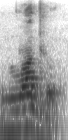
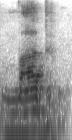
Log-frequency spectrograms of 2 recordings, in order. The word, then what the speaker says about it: Madhu: You have to be careful with the pronunciation, Madhu, not Madhu. Then another meaning will come.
